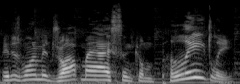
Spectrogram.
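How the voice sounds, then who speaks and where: Excitable streamer with a slight Russian accent. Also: male voice, high voice, fairly quick, soft background music. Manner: excitable, hollers and swears when thanking viewers. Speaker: streamer hosting duels. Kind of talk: live game stream banter.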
